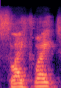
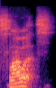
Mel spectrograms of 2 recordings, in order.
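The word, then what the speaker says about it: Slaithwaite: slightly larger settlement Court it looks like it's pronounced as slave weight but it's actually pronounced slower and that's near Huddersfield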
